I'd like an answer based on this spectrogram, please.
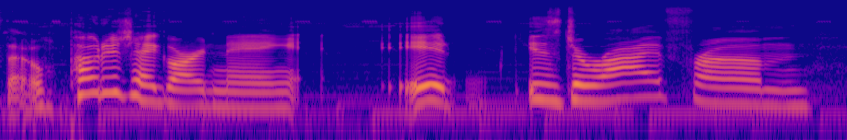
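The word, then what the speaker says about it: potager: the spelling right here because that's a french word and i am an arkansas girl uh that is how i have heard it pronounced though protege gardening it is derived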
